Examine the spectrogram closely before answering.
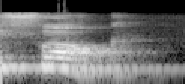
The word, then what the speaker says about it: folk: फिर देखिए फॉक FOLK, जिसमें देखिए यहाँ पर आपने देखा है LM, यहाँ देखिए LK, तो L नहीं उच्चारण हो रहा है।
